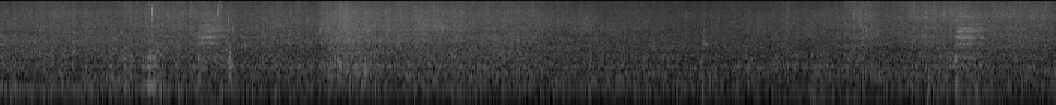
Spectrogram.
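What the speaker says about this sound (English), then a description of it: "I've got to offload this water now." Water gushes and splashes out of a barrel in a steady, continuous rush, with a few louder surges partway through, close by and with no talking.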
